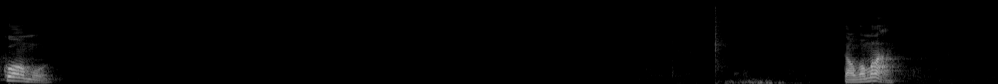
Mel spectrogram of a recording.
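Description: A man speaks clearly into a close microphone, in short bursts with long pauses.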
